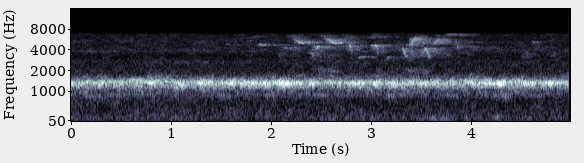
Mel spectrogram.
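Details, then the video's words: Periodical 17-year cicadas (Magicicada) singing in Madison, North Carolina on 16 May 2013: a steady, droning whine in chorus that holds one pitch without a break. "Audio recording of 17 year cicadas aka Magicicada"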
